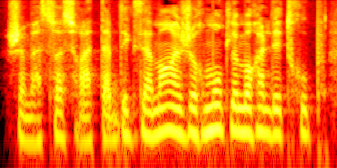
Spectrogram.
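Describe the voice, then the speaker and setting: Woman storyteller, deep warm register, very dry close sound, confiding first-person narration, dramatic pausing. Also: fairly even intonation, no echo. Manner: dramatic pauses, dropping into near-whispers, acting out quoted speech.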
